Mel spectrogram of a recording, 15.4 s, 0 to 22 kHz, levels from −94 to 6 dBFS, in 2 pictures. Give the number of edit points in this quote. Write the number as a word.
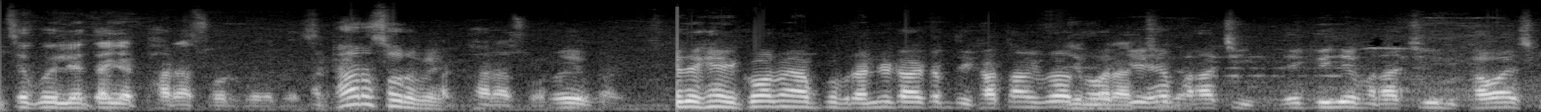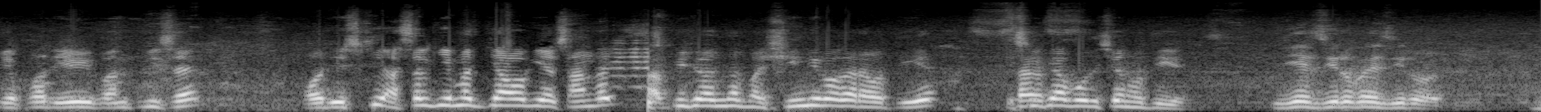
two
